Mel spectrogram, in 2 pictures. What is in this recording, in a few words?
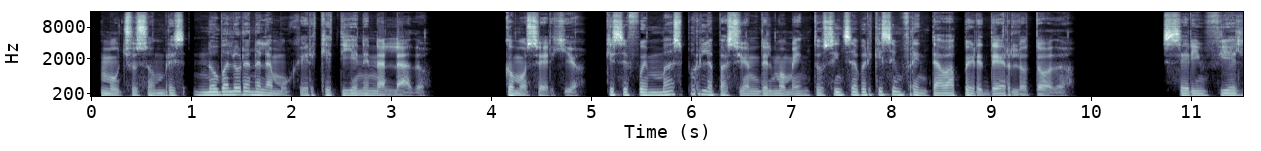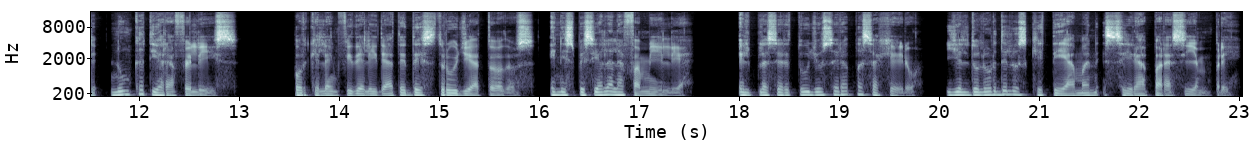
Spanish (LA), Male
